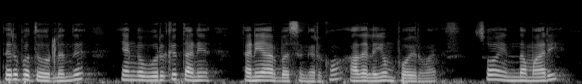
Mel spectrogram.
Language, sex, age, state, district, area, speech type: Tamil, male, 30-45, Tamil Nadu, Nagapattinam, rural, spontaneous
